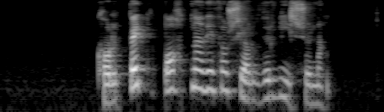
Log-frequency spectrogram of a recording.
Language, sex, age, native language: Icelandic, female, 40-49, Icelandic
